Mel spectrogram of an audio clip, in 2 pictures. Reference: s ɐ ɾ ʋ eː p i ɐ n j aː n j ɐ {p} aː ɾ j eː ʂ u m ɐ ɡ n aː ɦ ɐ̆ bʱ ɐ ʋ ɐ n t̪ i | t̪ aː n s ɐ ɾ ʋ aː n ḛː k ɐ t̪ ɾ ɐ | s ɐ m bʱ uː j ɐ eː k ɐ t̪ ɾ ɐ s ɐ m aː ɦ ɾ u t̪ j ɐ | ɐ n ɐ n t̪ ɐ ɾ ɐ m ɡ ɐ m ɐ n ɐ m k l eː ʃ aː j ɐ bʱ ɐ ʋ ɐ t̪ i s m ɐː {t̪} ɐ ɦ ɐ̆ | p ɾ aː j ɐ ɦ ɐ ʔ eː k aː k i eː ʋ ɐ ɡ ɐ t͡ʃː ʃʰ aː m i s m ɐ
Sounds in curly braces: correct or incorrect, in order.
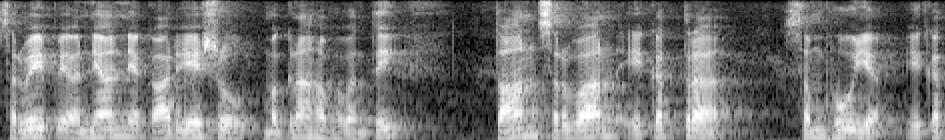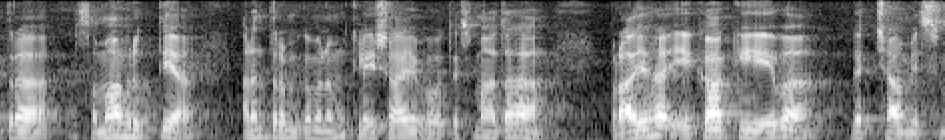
incorrect, correct

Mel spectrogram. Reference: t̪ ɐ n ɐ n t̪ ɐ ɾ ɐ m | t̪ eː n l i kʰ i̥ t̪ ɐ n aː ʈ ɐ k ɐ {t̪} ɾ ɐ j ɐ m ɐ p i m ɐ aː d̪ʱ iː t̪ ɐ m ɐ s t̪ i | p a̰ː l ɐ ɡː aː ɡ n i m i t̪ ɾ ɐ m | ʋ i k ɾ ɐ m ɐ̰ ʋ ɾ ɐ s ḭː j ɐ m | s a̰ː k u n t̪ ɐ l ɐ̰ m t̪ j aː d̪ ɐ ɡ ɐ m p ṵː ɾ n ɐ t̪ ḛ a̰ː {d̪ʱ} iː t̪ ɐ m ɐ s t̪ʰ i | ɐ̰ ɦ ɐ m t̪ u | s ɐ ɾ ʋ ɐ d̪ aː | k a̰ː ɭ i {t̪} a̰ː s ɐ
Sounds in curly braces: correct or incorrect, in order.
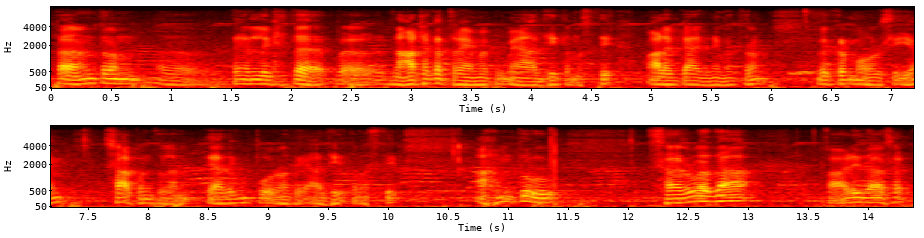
correct, correct, incorrect

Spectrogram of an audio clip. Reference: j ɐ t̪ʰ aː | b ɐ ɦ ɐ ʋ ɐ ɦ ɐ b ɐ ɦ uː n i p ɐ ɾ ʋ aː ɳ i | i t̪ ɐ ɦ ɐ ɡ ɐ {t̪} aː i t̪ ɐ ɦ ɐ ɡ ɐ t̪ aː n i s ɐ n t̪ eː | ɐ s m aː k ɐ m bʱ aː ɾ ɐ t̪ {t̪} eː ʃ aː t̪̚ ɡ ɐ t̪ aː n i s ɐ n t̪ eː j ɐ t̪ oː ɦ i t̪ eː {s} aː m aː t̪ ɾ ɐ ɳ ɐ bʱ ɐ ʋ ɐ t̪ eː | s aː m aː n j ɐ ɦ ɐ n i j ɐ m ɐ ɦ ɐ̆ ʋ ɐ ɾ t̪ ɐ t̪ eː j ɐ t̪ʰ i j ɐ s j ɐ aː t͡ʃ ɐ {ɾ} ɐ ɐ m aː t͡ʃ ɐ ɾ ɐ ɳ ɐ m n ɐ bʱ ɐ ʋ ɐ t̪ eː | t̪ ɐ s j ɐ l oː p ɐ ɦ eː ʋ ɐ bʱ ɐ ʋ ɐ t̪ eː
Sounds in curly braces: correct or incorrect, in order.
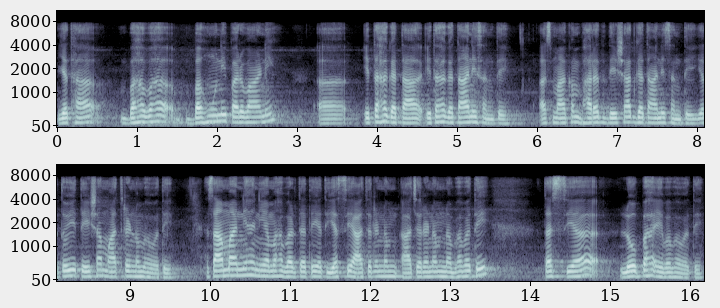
correct, incorrect, incorrect, correct

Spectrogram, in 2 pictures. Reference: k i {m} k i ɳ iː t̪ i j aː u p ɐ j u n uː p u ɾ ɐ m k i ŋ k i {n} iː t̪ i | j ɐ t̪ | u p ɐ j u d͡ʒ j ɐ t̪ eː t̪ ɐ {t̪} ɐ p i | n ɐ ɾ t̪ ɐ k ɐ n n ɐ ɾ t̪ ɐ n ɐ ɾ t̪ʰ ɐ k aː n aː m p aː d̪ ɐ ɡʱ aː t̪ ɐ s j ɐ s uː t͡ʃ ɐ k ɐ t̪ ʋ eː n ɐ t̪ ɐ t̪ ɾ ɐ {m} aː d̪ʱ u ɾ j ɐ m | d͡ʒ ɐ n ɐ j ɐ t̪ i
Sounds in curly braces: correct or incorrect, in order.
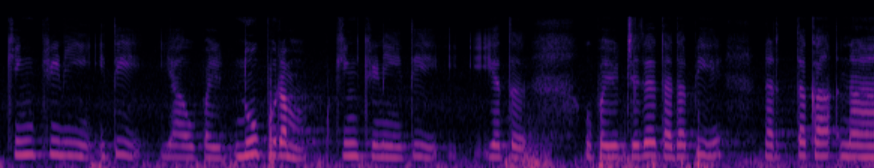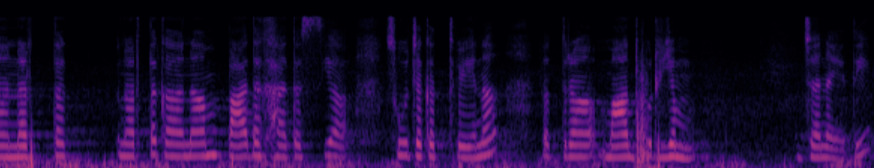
incorrect, incorrect, incorrect, correct

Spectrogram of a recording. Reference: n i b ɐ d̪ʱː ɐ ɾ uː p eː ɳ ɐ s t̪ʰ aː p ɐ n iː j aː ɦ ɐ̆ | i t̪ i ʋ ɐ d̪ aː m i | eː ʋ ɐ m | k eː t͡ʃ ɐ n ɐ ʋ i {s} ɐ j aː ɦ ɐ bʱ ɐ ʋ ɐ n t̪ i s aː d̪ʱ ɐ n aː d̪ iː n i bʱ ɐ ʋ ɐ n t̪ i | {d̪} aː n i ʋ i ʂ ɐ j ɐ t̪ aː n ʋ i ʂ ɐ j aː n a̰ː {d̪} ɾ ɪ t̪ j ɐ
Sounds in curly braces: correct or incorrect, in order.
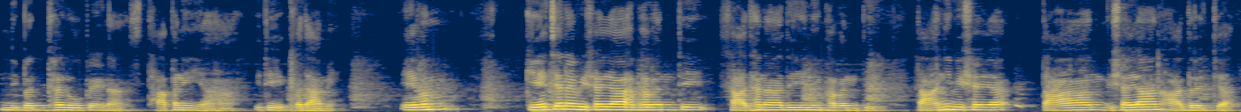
incorrect, incorrect, correct

